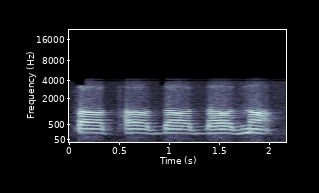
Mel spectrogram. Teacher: ऊपर वाले जो दांत है उस दांत स्थान से वर्ण बोले जाता है, त थ द ध न, ऐसा, या स थ द ध न, इस तरीके से दांत के मूल से या दांत से ऐसा कहेंगे, तो ये दंत्य वर्ण है।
